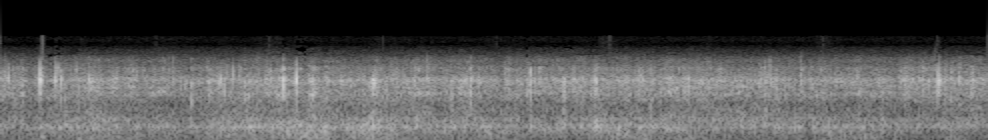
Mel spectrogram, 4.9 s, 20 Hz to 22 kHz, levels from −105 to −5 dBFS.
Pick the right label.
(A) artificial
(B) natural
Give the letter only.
B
